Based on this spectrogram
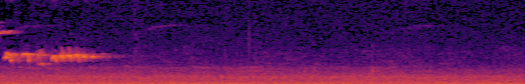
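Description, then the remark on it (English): A short, high-pitched call from a female blackbird, which is building a nest and sitting on a fence in the sun, sounds in the first second, then gives way to a steady, low rumbling background noise that continues to the end, with no one speaking. “Mrs. Blackbird, or should I now call her Mrs.? Yes, she's building a nest, so I guess she's Mrs.”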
